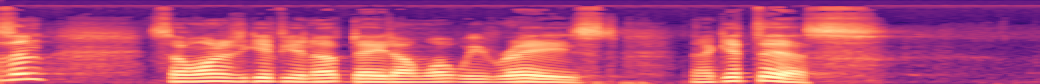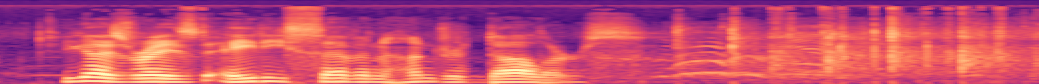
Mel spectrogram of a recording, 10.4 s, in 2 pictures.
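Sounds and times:
speech: 0.0s - 4.4s, 5.5s - 8.4s
audience clapping: 8.4s - 10.3s.

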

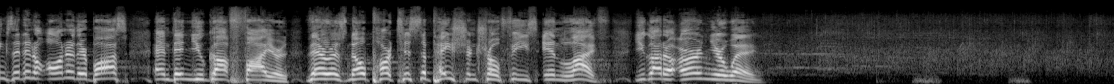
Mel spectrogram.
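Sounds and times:
speech: 0.0s - 7.7s
audience applauding: 7.6s - 11.1s.

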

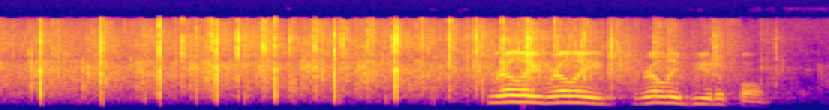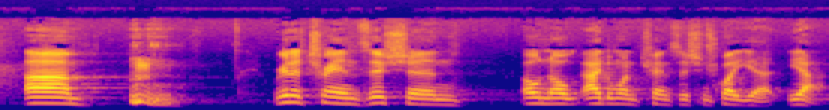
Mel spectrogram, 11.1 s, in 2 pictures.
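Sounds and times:
audience applause given as thanks: 0.0s - 5.6s
speech: 3.2s - 6.8s, 7.4s - 11.0s.

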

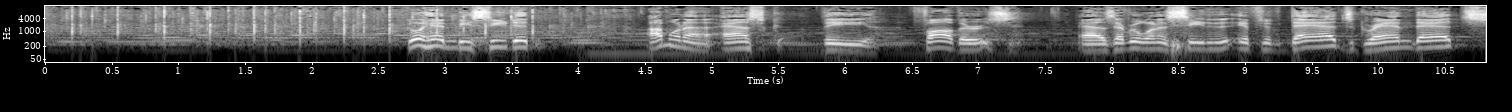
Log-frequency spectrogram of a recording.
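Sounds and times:
audience hand clapping: 0.0s - 4.9s
speech: 2.7s - 3.8s, 4.5s - 10.7s.

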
